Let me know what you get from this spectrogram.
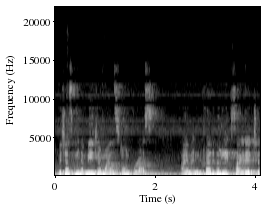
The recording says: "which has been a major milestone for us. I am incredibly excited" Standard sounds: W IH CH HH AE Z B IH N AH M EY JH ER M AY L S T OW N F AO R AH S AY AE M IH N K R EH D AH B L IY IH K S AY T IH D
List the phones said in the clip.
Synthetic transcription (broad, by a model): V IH CH HH AE Z B IH N AH M EY JH ER M AY L S T OW N F AO R AH S AY M IH N K R EH D AH B L IY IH K S AY T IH D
